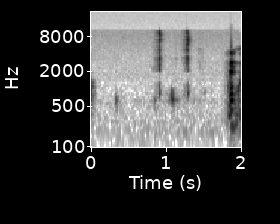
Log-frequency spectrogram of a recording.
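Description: A few faint, short clicks spread over about half a second, then a voice starts talking near the end.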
